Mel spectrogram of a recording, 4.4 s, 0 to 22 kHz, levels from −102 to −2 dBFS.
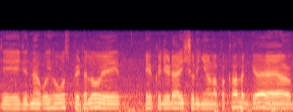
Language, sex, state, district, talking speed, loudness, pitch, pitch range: Punjabi, male, Punjab, Kapurthala, 205 wpm, -15 LUFS, 115 Hz, 110-120 Hz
